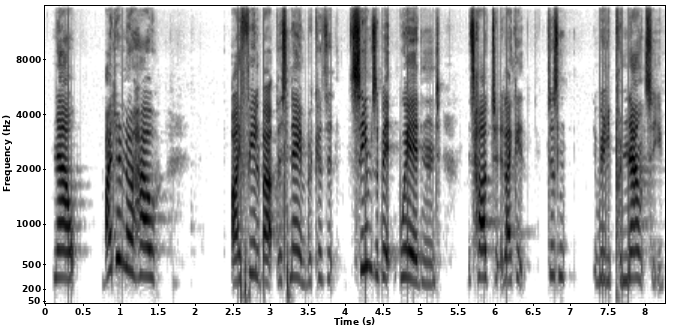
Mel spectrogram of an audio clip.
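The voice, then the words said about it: British accent. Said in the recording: “I live in the UK, as you can tell from my accent”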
